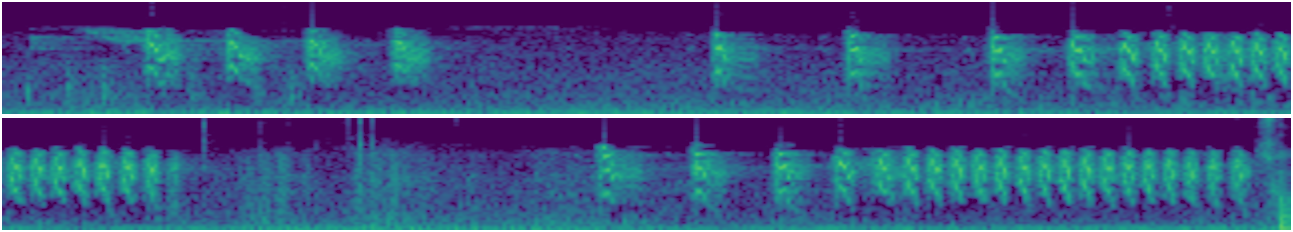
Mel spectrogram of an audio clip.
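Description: Woodpecker calls: bursts of sharp, repeated notes and fast rattling trills, close and clear, over a steady low background hum.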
